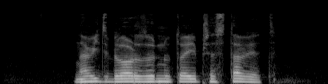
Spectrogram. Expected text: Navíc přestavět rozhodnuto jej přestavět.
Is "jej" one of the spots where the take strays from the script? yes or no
no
